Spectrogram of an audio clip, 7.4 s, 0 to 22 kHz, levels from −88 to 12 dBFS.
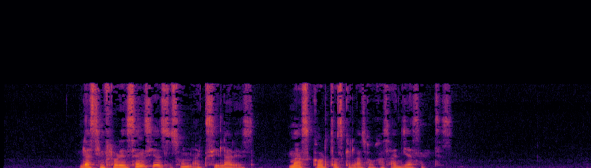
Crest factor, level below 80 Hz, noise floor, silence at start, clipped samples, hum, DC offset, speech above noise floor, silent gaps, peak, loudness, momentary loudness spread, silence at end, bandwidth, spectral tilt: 22 dB; -52 dBFS; -65 dBFS; 1 s; under 0.1%; none; under 0.1%; 40 dB; none; -6 dBFS; -25 LUFS; 16 LU; 1.75 s; 12 kHz; -4.5 dB/octave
